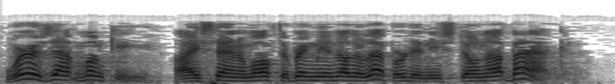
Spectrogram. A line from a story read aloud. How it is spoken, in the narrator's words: the dog loudly said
